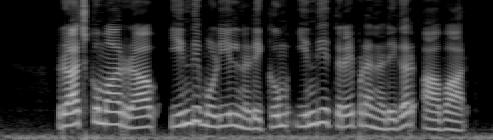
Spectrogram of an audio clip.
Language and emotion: Tamil, neutral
